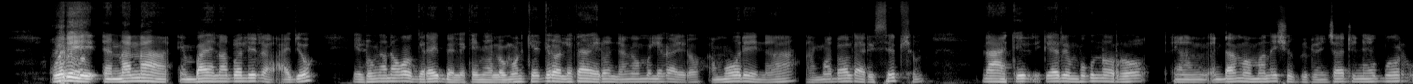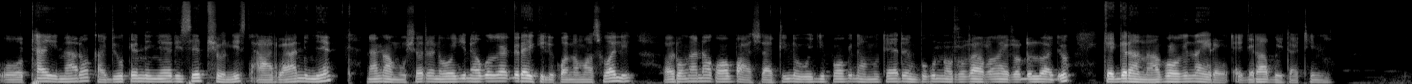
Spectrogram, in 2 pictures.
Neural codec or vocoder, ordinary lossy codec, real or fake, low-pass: codec, 44.1 kHz, 2.6 kbps, SNAC; none; fake; none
